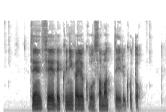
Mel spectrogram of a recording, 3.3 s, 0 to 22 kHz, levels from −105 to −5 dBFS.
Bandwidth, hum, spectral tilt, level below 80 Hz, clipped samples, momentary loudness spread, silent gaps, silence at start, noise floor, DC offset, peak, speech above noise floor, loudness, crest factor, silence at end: 11.5 kHz; none; -5 dB/octave; -52 dBFS; under 0.1%; 14 LU; none; 0.6 s; -70 dBFS; under 0.1%; -6 dBFS; 45 dB; -25 LUFS; 22 dB; 0.55 s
